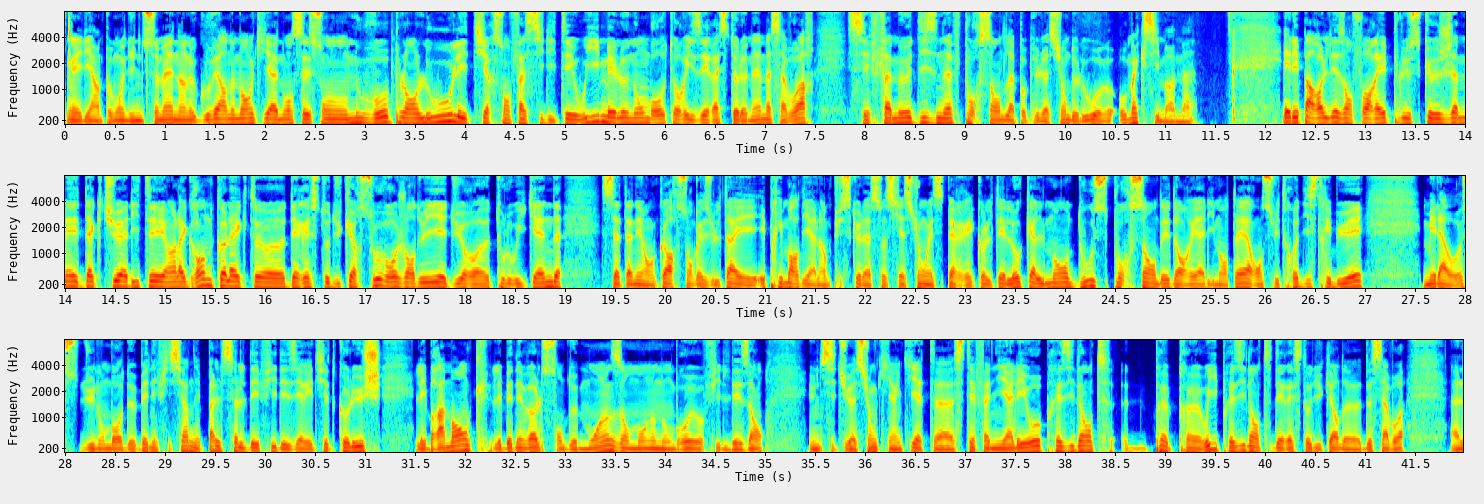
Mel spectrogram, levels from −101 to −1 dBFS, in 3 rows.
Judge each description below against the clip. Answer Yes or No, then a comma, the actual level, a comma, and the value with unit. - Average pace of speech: Yes, average, 185 wpm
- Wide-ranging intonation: No, average, 4.1 semitones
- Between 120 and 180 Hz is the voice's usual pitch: No, low, 110 Hz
